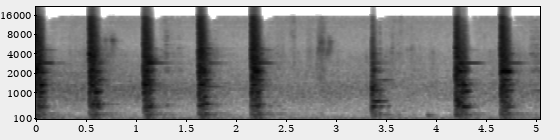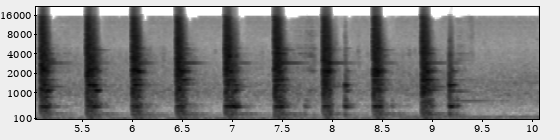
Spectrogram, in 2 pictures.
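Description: Small sledgehammer striking an ash board laid on top of a steel cylinder liner, driving the liner into a Perkins 4-236 diesel engine block. A steady run of sharp blows, about two a second, each with a short metallic ring, with a pause of about a second after the first five.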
